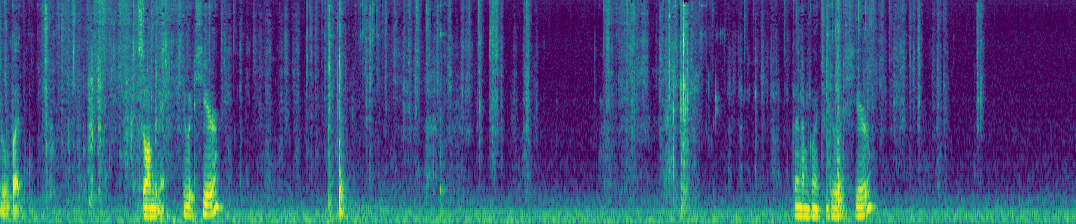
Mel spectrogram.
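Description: Hands rustle and crinkle soft foam petals.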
